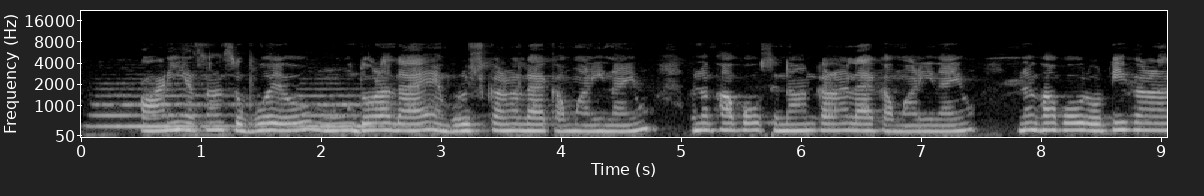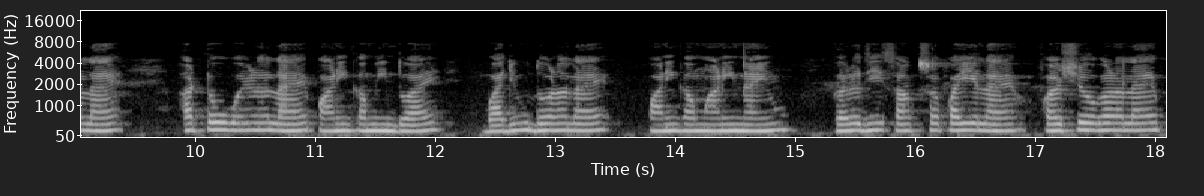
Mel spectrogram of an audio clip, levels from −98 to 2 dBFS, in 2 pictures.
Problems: background sounds at intervals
